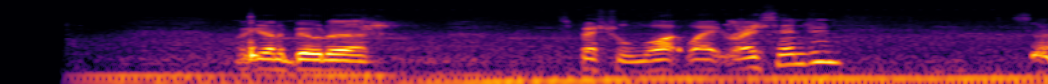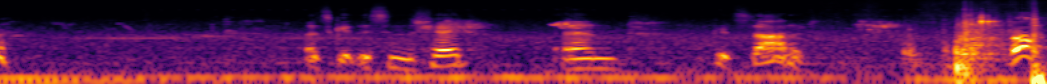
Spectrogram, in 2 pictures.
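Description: A man speaks outdoors in a relaxed, chatty way.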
